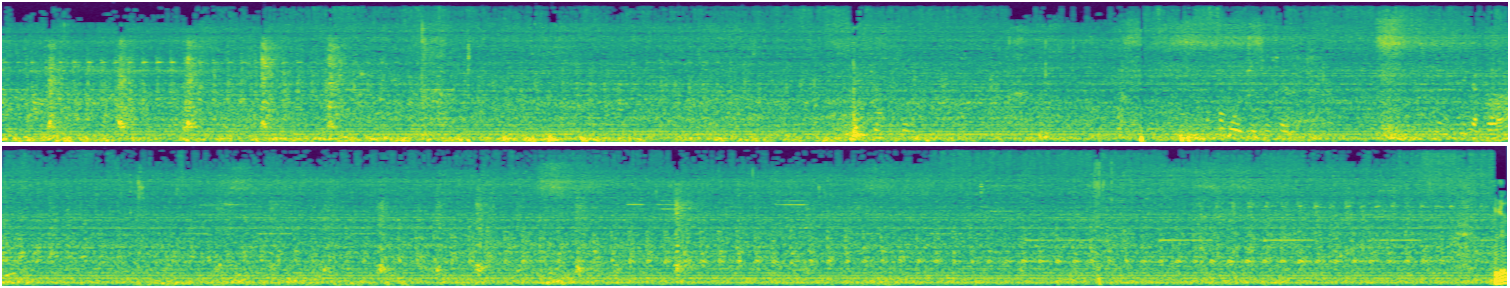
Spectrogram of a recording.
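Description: A steady motor hum with indistinct voices under it, broken by a few short sharp knocks.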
